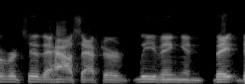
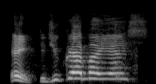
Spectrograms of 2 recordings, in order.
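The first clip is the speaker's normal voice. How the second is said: high-pitched movie catchphrase impression; put-on high character voice; big shot club owner; 12 semitones higher than usual. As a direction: imitate the club owner confronting someone. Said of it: "the big shot club owner guy".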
